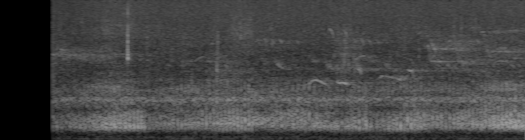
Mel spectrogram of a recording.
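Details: Common frog chorus: a dense, continuous purring croak from many frogs with pulsing, grainy texture, starting abruptly after half a second of silence and steadily swelling in loudness; faint bird whistles above.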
